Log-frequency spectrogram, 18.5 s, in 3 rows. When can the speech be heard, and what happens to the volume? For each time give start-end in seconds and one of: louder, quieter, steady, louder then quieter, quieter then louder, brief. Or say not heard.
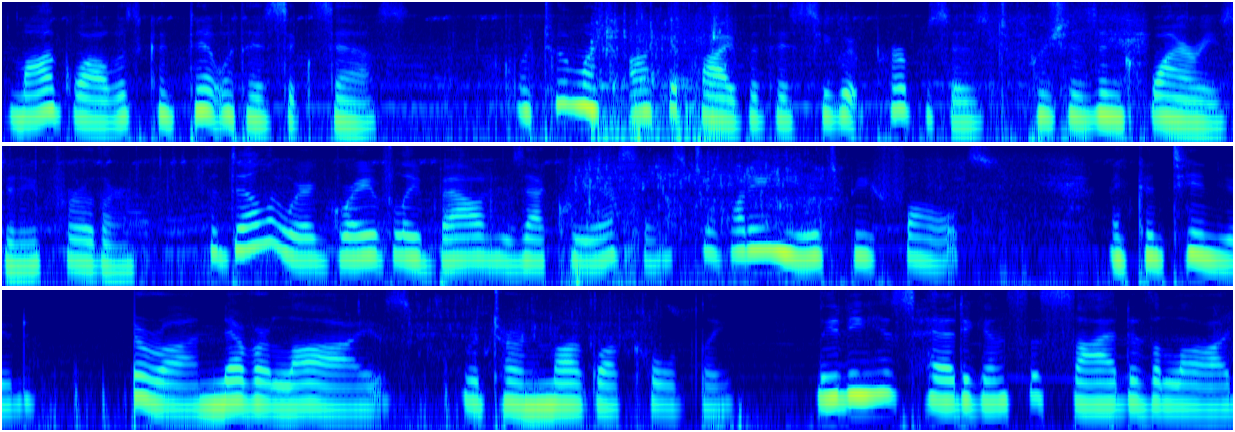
0.0-18.4 steady.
